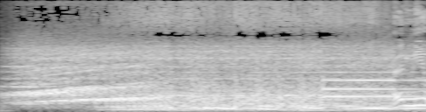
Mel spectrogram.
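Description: A loud, steady alarm siren wails continuously with layered tones sliding slowly downward, then a cluster of new tones switches on near the end. No one speaks.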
